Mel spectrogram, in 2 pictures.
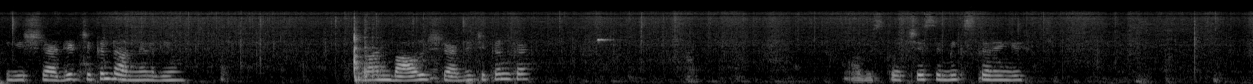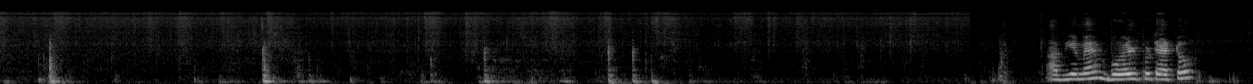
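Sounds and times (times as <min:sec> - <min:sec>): chicken sizzling in a wok: 0:00.0 - 0:22.4, 0:24.3 - 0:25.0
spatula scraping a pan: 0:03.6 - 0:21.8.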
